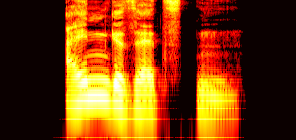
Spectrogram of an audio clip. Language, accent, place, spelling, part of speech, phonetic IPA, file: German, Germany, Berlin, eingesetzten, adjective, [ˈaɪ̯nɡəˌzɛt͡stn̩], De-eingesetzten.ogg
- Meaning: inflection of eingesetzt: 1. strong genitive masculine/neuter singular 2. weak/mixed genitive/dative all-gender singular 3. strong/weak/mixed accusative masculine singular 4. strong dative plural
